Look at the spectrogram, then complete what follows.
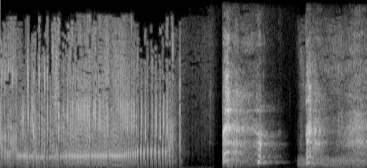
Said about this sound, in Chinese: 呸呸，姐姐真是的，这股臭味好浓烈啊。 别那么生气嘛，放屁而已，不过是个正常的生理现象，这也无可奈何吧。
